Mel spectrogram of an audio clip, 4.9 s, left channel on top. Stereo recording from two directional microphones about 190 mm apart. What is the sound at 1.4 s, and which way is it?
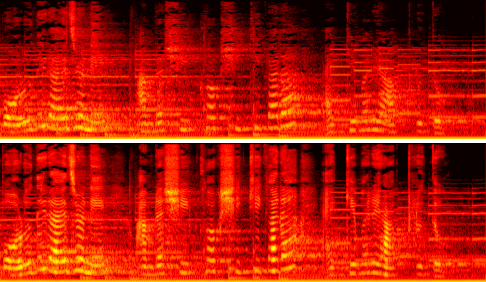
Speech, 60° right (ahead or behind).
